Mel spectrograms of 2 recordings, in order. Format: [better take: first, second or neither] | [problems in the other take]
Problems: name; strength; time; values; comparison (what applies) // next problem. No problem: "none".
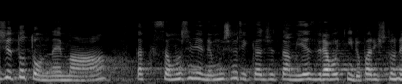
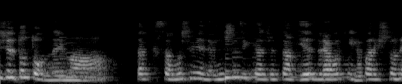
first | noise reduction (neural mask model DeepFilterNet 3)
